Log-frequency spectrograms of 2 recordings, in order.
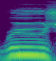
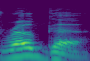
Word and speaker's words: Rogue: Yeah, they love Rouge One, Rouge Squadron. It drives me nuts. I don't understand that because it's rogue.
